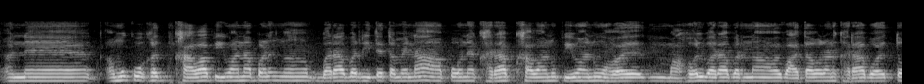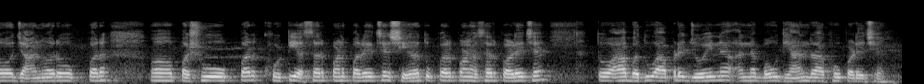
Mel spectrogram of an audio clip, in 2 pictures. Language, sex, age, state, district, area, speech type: Gujarati, male, 18-30, Gujarat, Ahmedabad, urban, spontaneous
